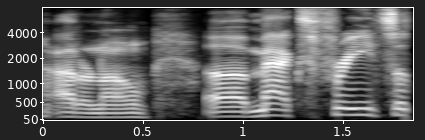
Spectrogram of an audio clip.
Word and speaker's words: Fried: Max Freed spelled like fried. I don't know. Uh Max Freed.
